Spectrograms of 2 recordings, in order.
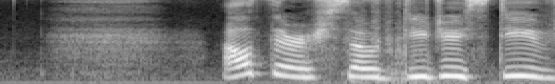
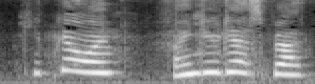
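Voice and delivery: encouraging pet voice; 8 semitones higher, 4 dB louder than usual. Real, not acted. Cheering chinchilla on.

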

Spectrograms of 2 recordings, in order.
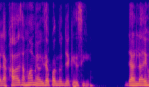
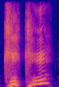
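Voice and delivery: higher, louder double what; shocked disbelief; 6 semitones higher, 4 dB louder than usual. Retold or imitated. Daughter hearing her mother needs surgery, shocked. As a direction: hit the news like a slap.

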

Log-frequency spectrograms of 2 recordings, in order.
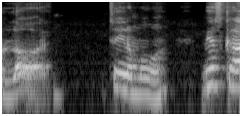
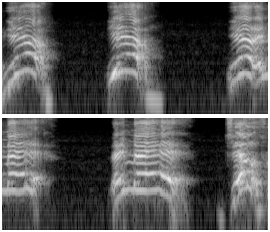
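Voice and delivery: fired-up preaching; 11 semitones higher, slower than usual. Real, not acted. Preaching at commenters' jealous critics.

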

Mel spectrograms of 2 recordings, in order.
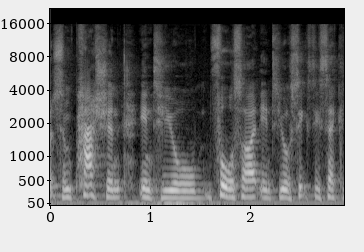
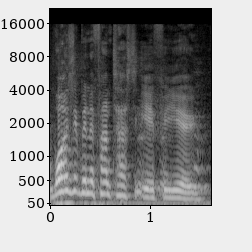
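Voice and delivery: usual speaking voice

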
